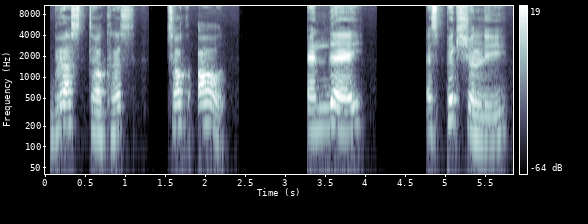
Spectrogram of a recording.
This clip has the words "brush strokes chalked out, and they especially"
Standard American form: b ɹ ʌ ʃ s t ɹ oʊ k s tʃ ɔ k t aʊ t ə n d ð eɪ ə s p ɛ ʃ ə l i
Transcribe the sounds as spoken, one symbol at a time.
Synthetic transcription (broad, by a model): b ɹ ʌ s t oʊ k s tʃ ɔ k aʊ t ə n d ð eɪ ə s p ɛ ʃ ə l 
